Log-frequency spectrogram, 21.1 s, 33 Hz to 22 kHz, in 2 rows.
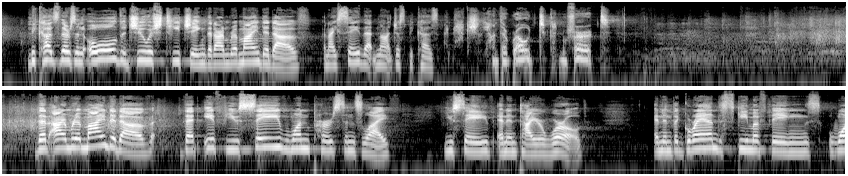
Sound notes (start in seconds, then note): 5.7 whispers; 8.1 scattered light laughter, applause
